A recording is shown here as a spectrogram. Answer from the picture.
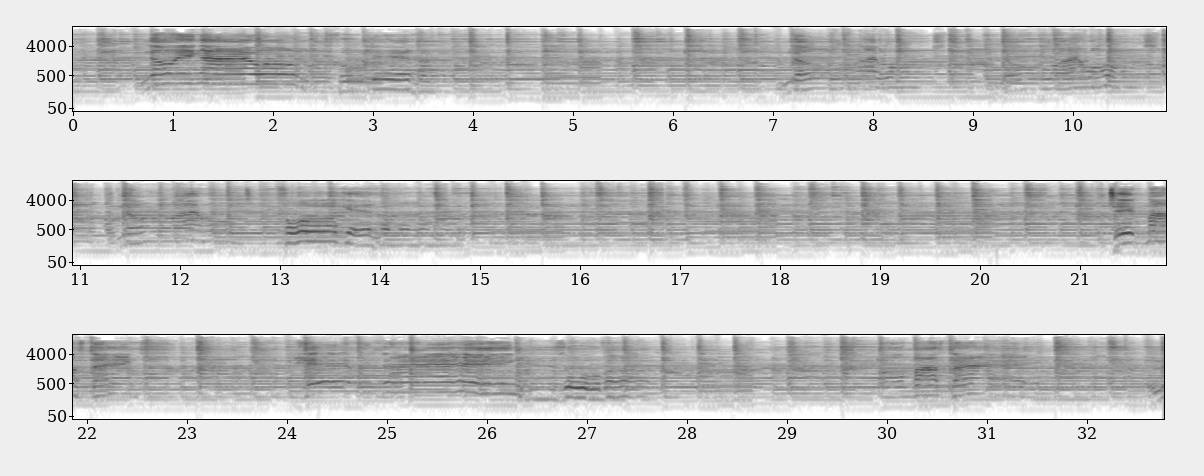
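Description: Steel-string acoustic guitar played live, a slow unaccompanied introduction before the first sung verse.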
